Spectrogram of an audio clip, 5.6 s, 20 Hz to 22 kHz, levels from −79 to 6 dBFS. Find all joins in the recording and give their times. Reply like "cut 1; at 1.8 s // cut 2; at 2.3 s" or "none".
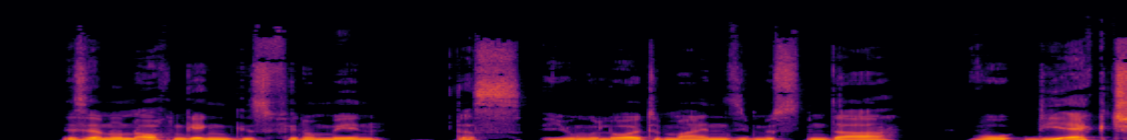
none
